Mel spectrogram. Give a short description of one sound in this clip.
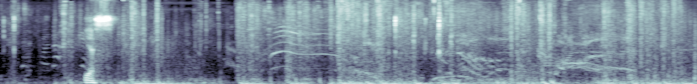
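A grenade launcher fires with hollow thumps.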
